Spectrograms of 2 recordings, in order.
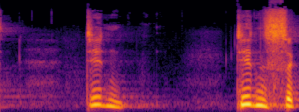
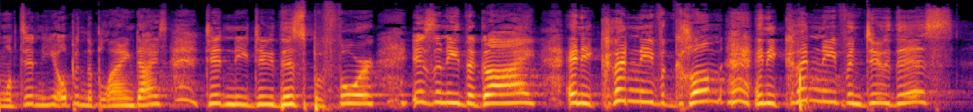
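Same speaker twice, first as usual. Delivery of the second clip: naysayers; 6 semitones higher, 3 dB louder than usual. Acted. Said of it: "people even saying".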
